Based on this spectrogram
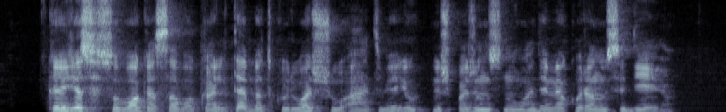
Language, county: Lithuanian, Panevėžys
